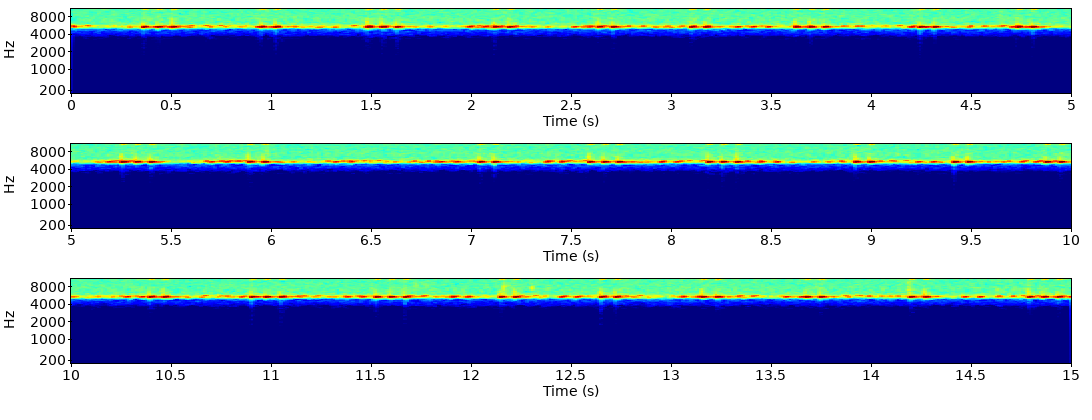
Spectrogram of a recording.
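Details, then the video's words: A cricket trills continuously at a high pitch, its rapid pulses gathered into regular chirps close to two per second across the whole stretch, clean and free of other noise. "Cricket Sound"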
